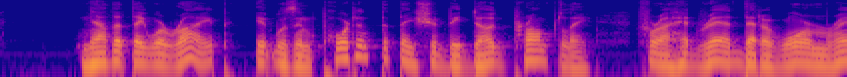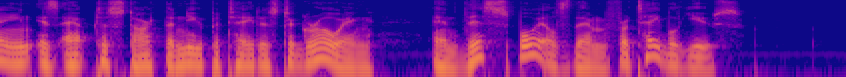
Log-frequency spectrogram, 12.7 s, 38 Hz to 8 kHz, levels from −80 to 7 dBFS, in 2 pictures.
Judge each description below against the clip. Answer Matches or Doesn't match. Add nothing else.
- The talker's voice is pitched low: Matches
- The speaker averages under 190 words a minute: Matches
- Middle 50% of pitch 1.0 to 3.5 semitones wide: Doesn't match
